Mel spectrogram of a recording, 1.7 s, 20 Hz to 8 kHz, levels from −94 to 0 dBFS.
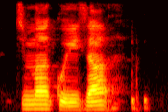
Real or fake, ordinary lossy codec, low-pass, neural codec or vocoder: real; Opus, 24 kbps; 7.2 kHz; none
